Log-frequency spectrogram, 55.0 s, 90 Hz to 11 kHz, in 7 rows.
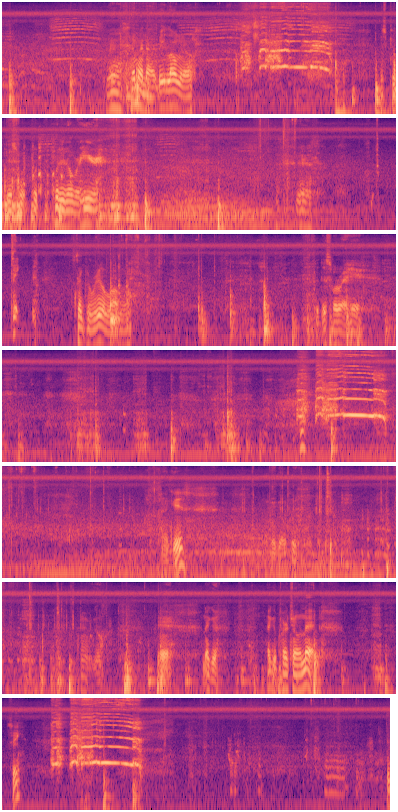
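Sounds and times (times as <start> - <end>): crickets chirping: 0.0 - 55.0
high insect drone: 0.0 - 55.0
rooster crowing: 4.6 - 6.9, 29.4 - 31.6, 48.2 - 50.2.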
